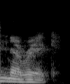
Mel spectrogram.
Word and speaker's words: Bednarik: I'm going to go with Chuck Bednarik. Is that how you pronounce it? Can you please? – Bednarik.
